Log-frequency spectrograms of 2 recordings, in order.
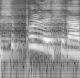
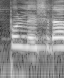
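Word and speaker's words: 쉽볼렛: 이제 일어나죠 6절 보겠습니다 그에게 이르기를 쉬불 렛이라 발음하여 하라 하여 에브라임 사람이 그렇게 바로 말하지 못하고 레이라 발음하면 길르앗 사람이 곧 그를 잡아서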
